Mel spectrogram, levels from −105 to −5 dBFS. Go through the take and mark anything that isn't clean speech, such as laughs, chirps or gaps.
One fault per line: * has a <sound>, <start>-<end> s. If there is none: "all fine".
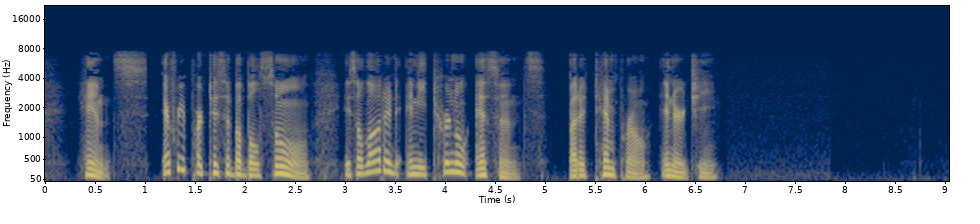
all fine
